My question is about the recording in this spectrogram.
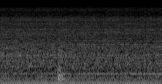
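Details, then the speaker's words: MINI R50 first start after gearbox and clutch work fixing a bell-housing rattle and gearbox oil refill: quiet, even idle hum, no clatter or grinding; clutch works, slight dragging sound at the back, normal idle. "And one thing I do love about the Minis, they just start, even if they haven't been used for months. First turn of the key and it works."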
